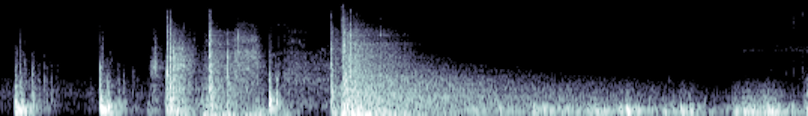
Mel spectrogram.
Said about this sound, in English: It was night now, and the storm was coming back. Johnny and Speck sat beside the wagon, watching jagged fingers of lightning shatter the black sky to the south.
